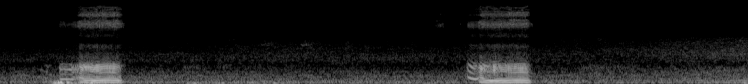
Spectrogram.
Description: Shirley, a small mixed Shih Tzu can out-snore a person.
